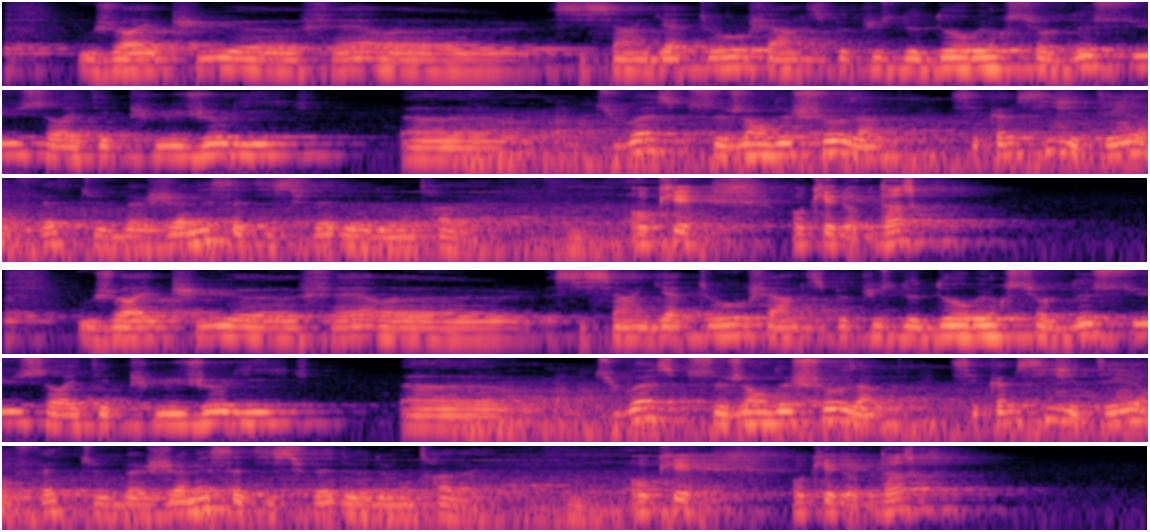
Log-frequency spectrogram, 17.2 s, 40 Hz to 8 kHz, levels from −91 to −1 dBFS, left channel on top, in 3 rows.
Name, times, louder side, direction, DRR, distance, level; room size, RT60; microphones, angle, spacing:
voice 1, 0.0-7.2 7.7-10.1 10.5-13.9 14.3-14.4, right 1 dB, 25° right, 6 dB, 2.3 m, -30 dB
sound 1, 8.0-15.0, equal, 10° left, 5.2 m, -42 dB
voice 2, 14.6-16.0, left 3 dB, 35° left, 5 dB, 2.3 m, -30 dB
25.5 x 21.5 x 7.6 m, 1.1 s
head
